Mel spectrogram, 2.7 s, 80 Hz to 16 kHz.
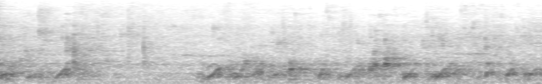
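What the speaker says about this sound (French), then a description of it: "Et ça commence à aspirer de l'eau qui va rentrer dans le filtre, qui remplit le filtre." An Oase Biomaster Thermo 600 canister aquarium filter priming and drawing water into its body: close, gurgling, sloshing water with irregular bubbly pulses, moderately quiet and with no talking.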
